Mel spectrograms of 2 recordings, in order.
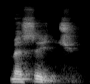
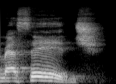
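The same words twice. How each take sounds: First: The final syllable is a short 'ij' sound. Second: The final syllable is a full 'age' sound. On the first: The speaker calls it right. "always pronounce that particular part each" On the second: The speaker calls it wrong.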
